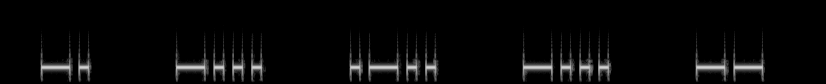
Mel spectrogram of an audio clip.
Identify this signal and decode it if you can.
Morse code, heard as a keyed tone, about 13 wpm, spaced as for 7 wpm, 800 Hz. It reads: NBLBM
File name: 5 LB ws 12wpm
